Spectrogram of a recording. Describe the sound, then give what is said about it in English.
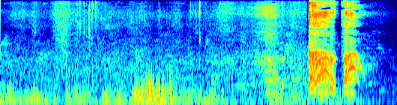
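A harsh coughing fit: low rumbling throat sounds build up, then two loud, raspy coughs burst out near the end, with some murmured voice mixed in earlier. “Sorry, really weird coughing spurt.”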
